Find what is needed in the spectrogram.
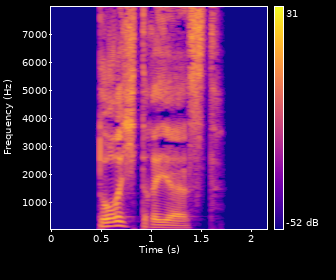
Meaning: second-person singular dependent subjunctive I of durchdrehen
- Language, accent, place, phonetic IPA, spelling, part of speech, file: German, Germany, Berlin, [ˈdʊʁçˌdʁeːəst], durchdrehest, verb, De-durchdrehest.ogg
